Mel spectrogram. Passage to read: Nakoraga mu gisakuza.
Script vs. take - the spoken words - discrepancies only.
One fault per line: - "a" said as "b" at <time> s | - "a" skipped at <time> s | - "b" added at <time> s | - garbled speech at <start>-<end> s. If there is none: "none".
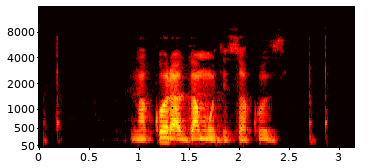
none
